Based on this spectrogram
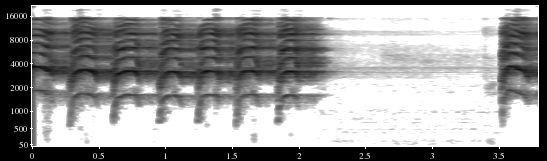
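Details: Indian ringneck parakeet gives six fast, grating screeches in a row, falls silent for over a second, then starts screaming again.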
